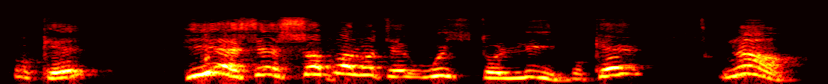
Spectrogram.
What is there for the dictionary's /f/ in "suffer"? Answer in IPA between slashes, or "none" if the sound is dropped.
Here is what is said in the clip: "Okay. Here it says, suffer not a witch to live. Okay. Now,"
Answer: /p/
